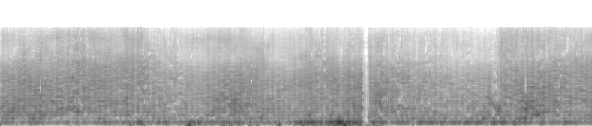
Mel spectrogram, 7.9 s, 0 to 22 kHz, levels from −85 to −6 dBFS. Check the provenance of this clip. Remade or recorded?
remade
